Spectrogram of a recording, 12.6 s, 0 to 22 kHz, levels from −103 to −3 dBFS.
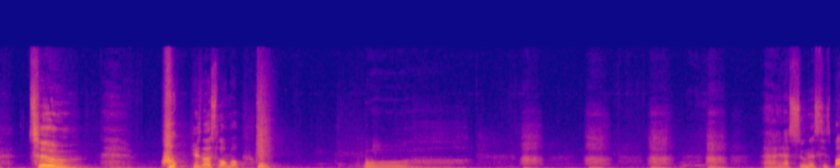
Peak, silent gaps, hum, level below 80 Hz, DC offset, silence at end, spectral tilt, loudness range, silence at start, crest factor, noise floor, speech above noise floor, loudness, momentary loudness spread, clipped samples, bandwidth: -14 dBFS; none; none; -68 dBFS; under 0.1%; 0 s; -5 dB/octave; 18 LU; 0 s; 22 dB; -63 dBFS; 32 dB; -34 LUFS; 23 LU; under 0.1%; 16 kHz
